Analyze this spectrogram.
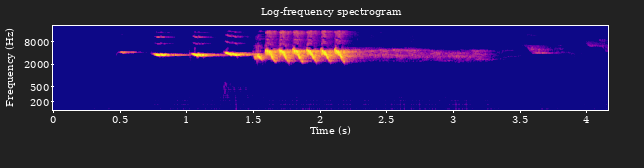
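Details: Lined seedeater (bigodinho) in full Sunday song in Brazil: three pure high whistles, then a rapid pulsed buzzy trill trailing into a long fading buzz and a few faint closing notes.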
